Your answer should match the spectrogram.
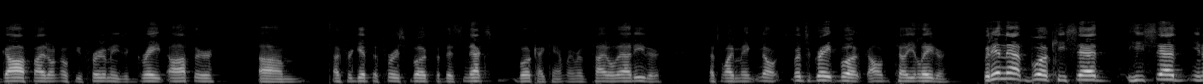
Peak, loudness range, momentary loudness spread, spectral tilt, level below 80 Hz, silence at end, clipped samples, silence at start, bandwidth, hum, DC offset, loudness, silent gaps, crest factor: -8 dBFS; 9 LU; 16 LU; -6.5 dB/octave; -70 dBFS; 0 s; under 0.1%; 0.05 s; 8 kHz; none; under 0.1%; -28 LUFS; none; 20 dB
